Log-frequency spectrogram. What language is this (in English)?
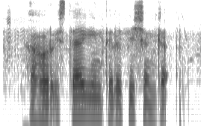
Somali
